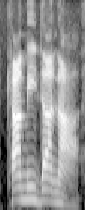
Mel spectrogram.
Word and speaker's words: kamidana: Some Japanese gardeners maintain what's called a kamidana, pronounced kamidana, which is a small shelf or altar where they express gratitude to the spirits of nature.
